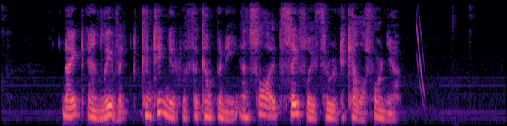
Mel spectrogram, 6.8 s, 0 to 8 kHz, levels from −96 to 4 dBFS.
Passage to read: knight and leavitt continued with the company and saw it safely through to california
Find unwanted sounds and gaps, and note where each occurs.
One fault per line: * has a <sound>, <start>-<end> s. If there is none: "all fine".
* has a chirp, 5.6-5.7 s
